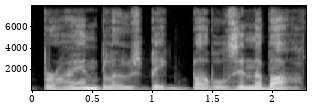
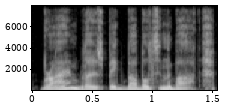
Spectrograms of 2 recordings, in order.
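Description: First: It is said faster than before. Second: It is said very fast.

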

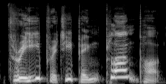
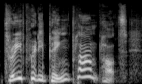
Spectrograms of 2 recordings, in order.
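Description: First: The sentence is said at a fast speed. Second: The sentence is said at a very fast speed. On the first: "plus vite!" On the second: "Encore plus vite!"

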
